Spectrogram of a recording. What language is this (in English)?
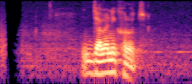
Bangla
